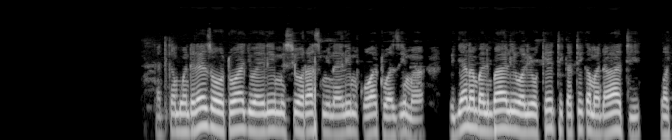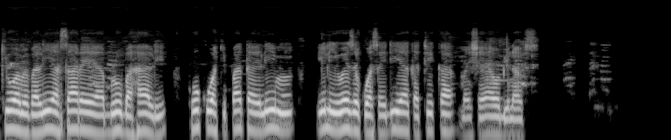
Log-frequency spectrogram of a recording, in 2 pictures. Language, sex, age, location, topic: Swahili, male, 25-35, Dar es Salaam, education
